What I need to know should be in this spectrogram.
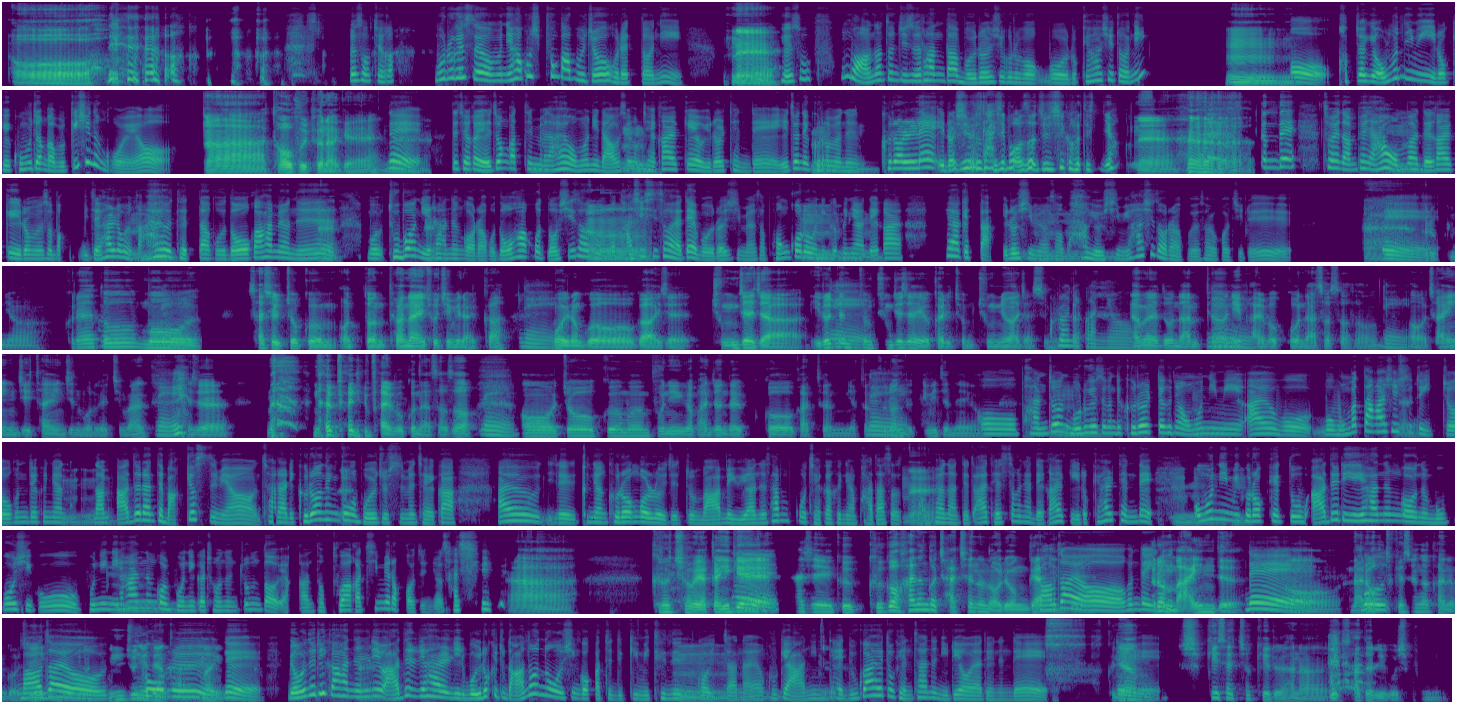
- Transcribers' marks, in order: laughing while speaking: "네"; laugh; laughing while speaking: "이러시면서 다시 벗어 주시거든요"; laugh; other background noise; "나셔서서" said as "나서서서"; laugh; laughing while speaking: "나 남편이"; laughing while speaking: "사실"; laugh; sigh; laugh
- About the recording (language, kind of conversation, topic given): Korean, advice, 가족 모임에서 가치관 차이로 화가 날 때 집안 분위기를 망치지 않으면서 감정을 어떻게 억누를 수 있을까요?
